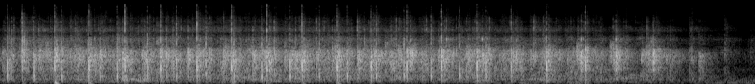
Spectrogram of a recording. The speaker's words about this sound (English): So how about a nice round of applause for her?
